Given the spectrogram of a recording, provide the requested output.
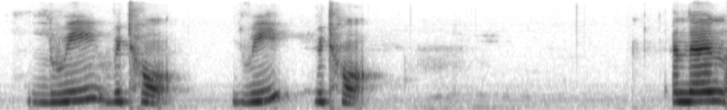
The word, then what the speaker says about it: Louis Vuitton: it's a famous brand it's actually pronounced louis vuitton we we talk and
